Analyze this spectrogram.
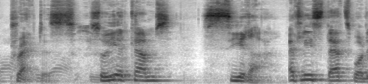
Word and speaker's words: Syrah: You have criticized my way of pronouncing Syrah in the past, and I've practiced. So here it comes, Syrah.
